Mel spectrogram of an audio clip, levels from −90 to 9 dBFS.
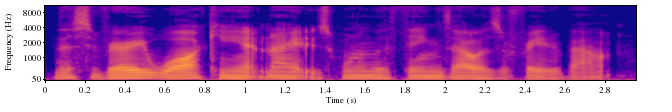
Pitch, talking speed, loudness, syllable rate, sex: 100 Hz, 305 wpm, -21 LUFS, 7.3 syllables/s, male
